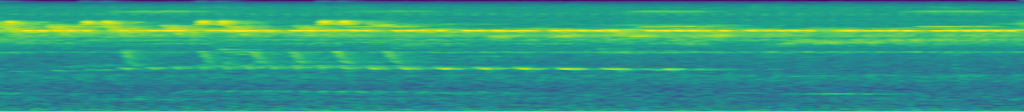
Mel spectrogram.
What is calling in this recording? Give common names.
Buff-throated Woodcreeper, Cinereous Tinamou, Gray-fronted Dove, White-winged Becard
